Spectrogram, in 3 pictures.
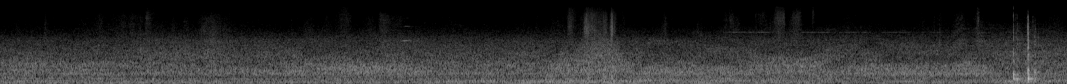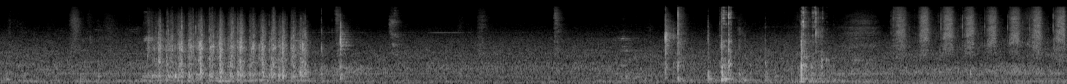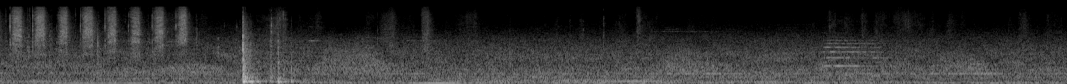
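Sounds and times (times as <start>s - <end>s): skin rubbing strokes: 19.6s - 23.4s.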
